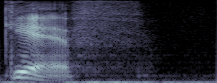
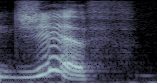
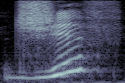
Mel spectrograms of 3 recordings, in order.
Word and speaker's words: GIF: Because in English, this letter, the letter G, can be pronounced two different ways. So I say GIF. That's what I say. But some people say GIF.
